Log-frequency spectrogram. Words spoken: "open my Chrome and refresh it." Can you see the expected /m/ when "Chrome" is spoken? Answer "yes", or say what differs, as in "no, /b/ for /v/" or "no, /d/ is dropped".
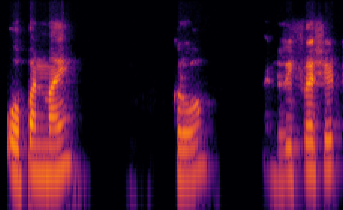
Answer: no, /m/ is dropped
